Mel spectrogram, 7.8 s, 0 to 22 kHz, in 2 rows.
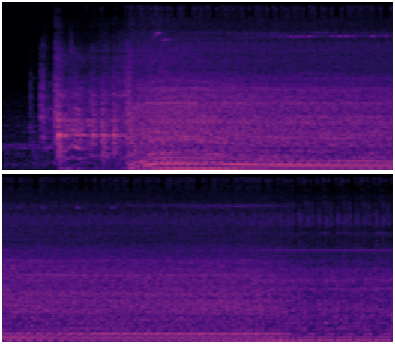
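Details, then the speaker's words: BMW 750 (E65) N62 V8 cranks and settles into uneven lumpy rough idle from cylinder misfire, with hesitation when revved; diagnosed via OBD. "this engine is having a rough idle and I'm going to quickly start the engine so you can hear the rough"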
